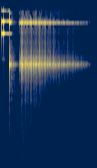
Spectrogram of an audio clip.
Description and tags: high frequencies repeted sound (sound design in protools)
frequency, loop, electronic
